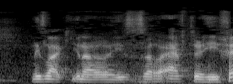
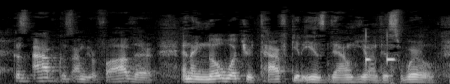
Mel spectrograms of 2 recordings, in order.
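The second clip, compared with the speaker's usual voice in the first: normal talking voice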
